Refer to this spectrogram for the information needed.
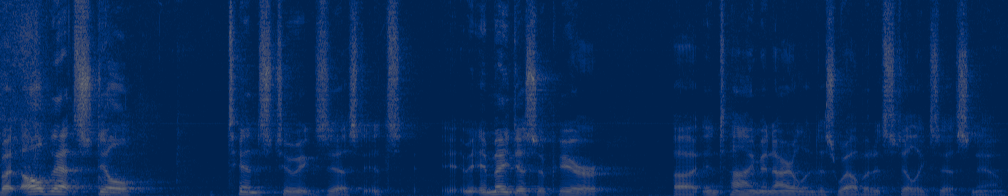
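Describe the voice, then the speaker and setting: With a Memphis accent, a man talks at a very slow pace, his loudness swinging widely against audible room echo. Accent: Southern US (Memphis). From US South, Memphis, Tennessee. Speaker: poet and retired professor. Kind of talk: interview. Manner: halting.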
